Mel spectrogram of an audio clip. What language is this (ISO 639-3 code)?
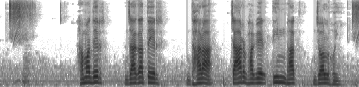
ben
